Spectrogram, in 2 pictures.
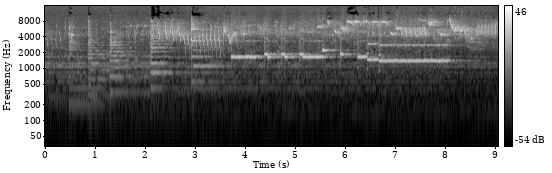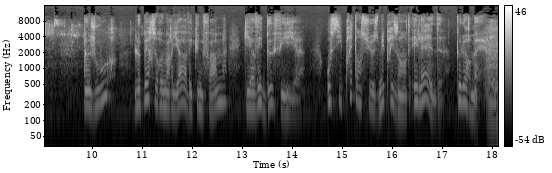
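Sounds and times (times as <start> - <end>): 
birds singing: 0.0 - 11.7
speech: 10.0 - 18.1.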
